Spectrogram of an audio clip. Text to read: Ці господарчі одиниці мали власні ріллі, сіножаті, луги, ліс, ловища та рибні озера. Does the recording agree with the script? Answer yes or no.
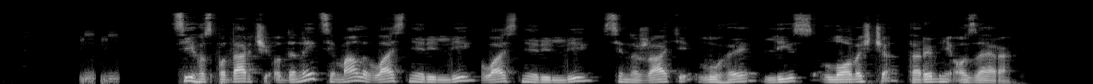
no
